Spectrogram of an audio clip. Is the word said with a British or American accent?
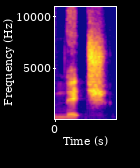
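American. The word is said in an American accent.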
